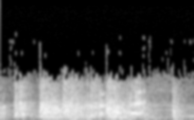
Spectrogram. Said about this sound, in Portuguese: Arrombe a porta. Depressa.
